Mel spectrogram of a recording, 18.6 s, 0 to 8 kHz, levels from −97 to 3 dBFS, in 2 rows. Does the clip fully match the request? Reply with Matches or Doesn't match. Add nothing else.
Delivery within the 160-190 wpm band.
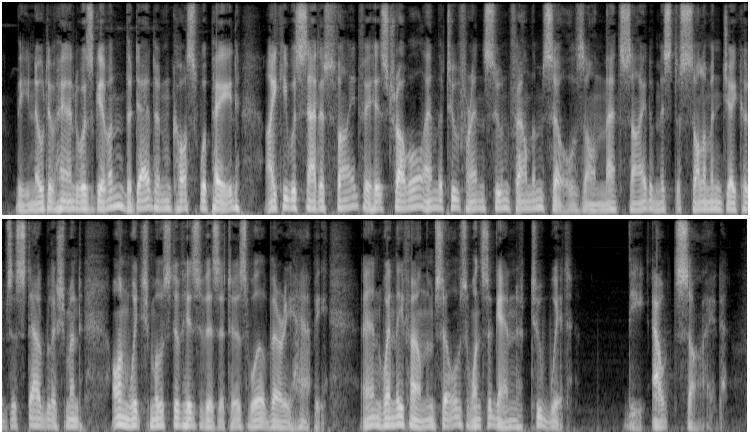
Matches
